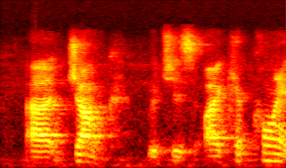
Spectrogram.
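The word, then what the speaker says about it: GUNC: uh and it's uh junk which is I kept calling it Gunk but it's pronounced junk uh and I guess that's because genome has a soft G so genome junk and I guess it's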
